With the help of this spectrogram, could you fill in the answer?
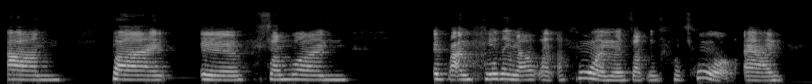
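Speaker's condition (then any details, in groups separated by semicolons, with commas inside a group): Moebius syndrome; paralyzed tongue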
